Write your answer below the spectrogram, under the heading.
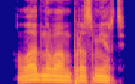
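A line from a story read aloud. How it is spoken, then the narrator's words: Sighing. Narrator (Russian): вздохнул Девятаев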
